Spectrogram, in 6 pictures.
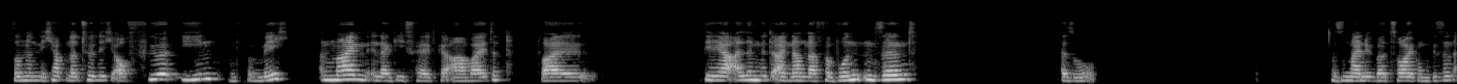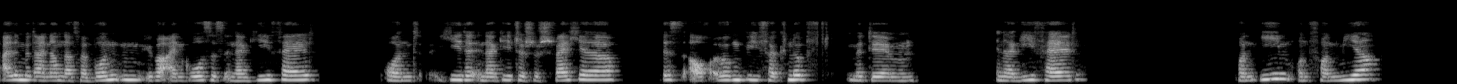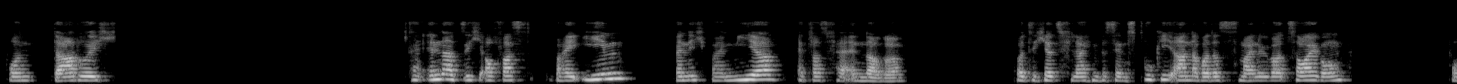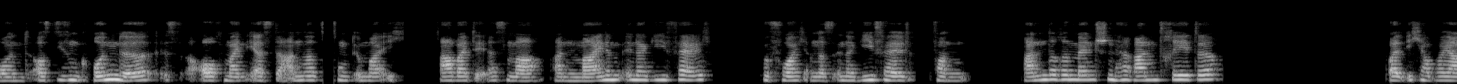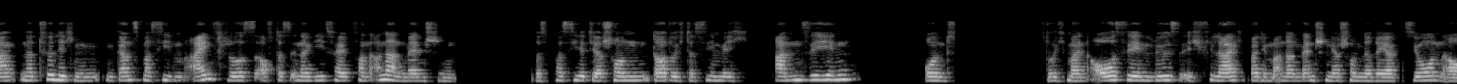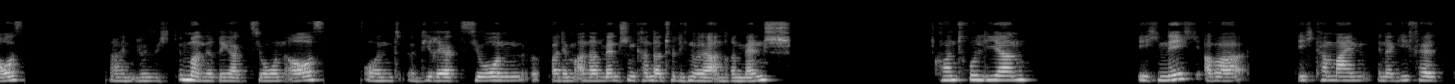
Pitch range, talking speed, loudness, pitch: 175-205 Hz, 120 wpm, -22 LUFS, 185 Hz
